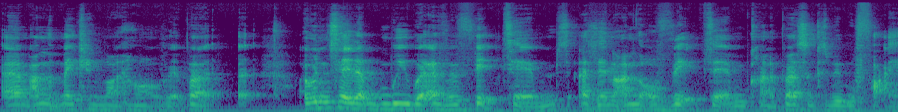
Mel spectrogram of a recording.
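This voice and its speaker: A woman speaks with audible room echo. Background noise is noticeable. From Southampton, southern England. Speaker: actress. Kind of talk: casual chat.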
